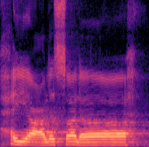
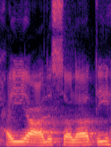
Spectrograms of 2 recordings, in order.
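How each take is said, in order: First: The last word ends on a consonant. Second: The last word ends with a final vowel.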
